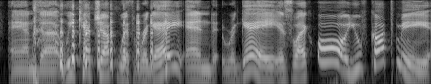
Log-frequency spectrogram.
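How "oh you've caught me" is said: put-on German accent, very high pitch. Retelling a game character's line when the group catches up with him, Reggae's German accent. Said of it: "he slipped into his German accent".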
